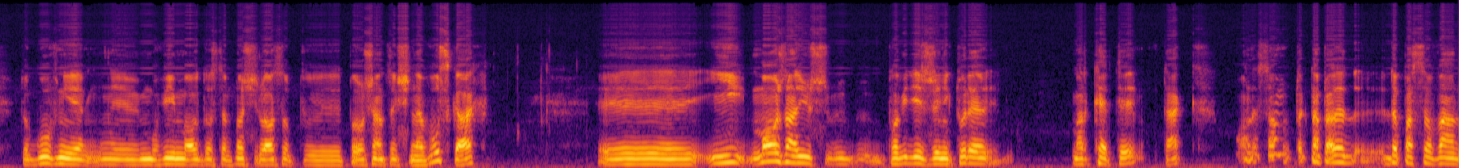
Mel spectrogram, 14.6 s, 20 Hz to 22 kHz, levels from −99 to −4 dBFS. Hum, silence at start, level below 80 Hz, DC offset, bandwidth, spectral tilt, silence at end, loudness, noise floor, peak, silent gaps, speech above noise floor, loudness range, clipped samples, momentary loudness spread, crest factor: none; 0.25 s; -56 dBFS; under 0.1%; 19.5 kHz; -6 dB/octave; 0 s; -21 LUFS; -55 dBFS; -6 dBFS; none; 35 dB; 5 LU; under 0.1%; 11 LU; 16 dB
